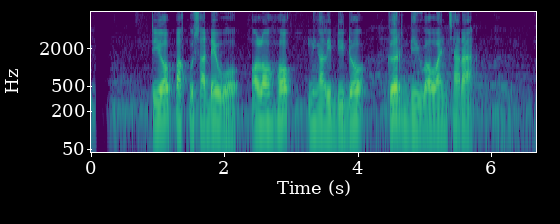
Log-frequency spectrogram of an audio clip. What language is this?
Sundanese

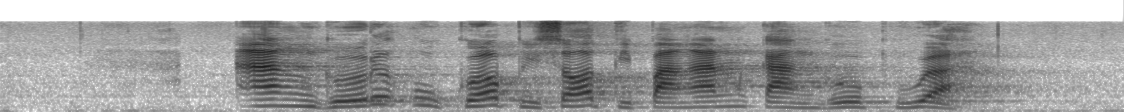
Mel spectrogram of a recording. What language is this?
Javanese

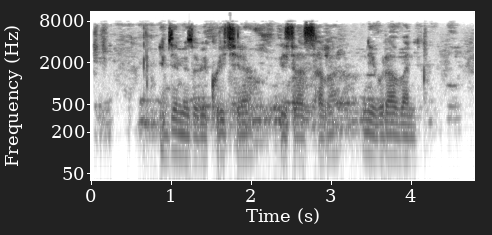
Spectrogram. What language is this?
Kinyarwanda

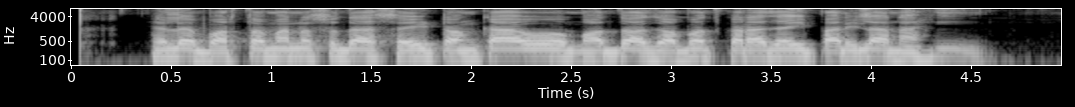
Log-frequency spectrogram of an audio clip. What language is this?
Odia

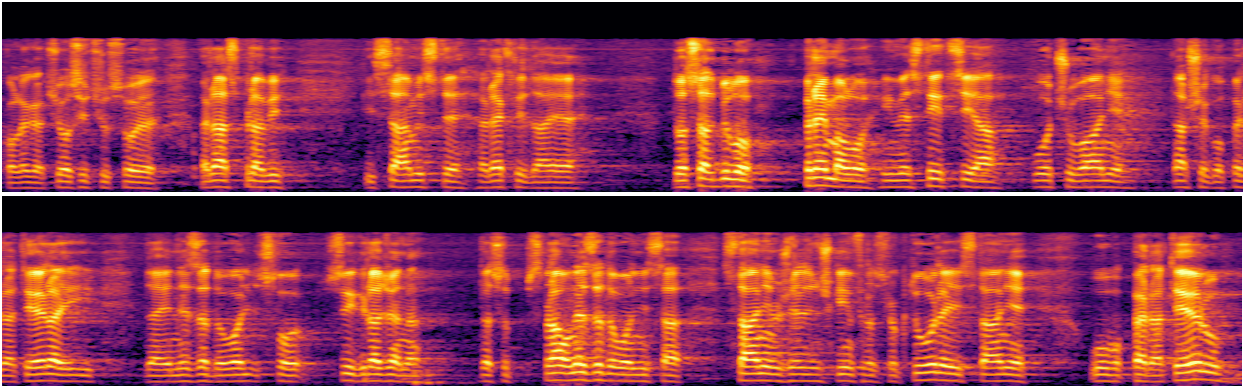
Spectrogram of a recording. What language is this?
Croatian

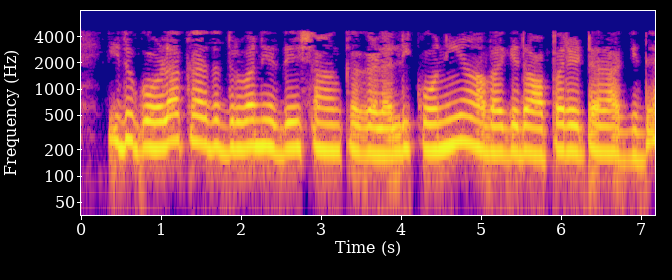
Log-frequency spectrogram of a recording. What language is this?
Kannada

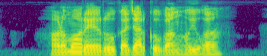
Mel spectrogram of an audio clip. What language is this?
Santali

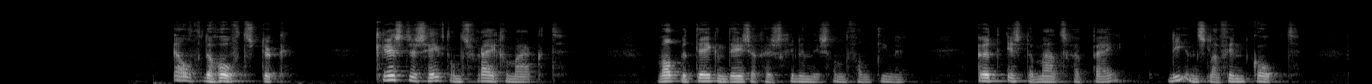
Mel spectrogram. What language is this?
Dutch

